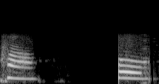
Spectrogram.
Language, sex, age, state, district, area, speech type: Marathi, female, 18-30, Maharashtra, Nagpur, urban, conversation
